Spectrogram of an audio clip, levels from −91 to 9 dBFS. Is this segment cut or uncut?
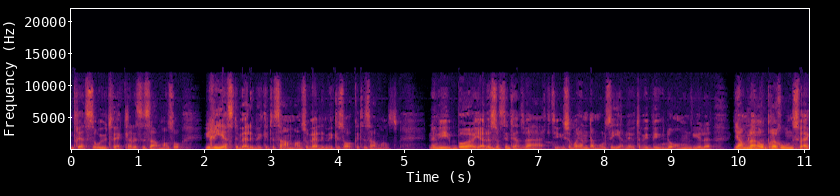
cut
